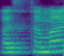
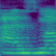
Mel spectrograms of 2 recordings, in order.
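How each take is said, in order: First: The middle is said with a 'sth' sound. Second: The middle is said with a 'z' sound. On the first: The speaker calls it wrong. "अस्थमा नहीं बोलते इसको बच्चों" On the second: The speaker calls it right. "एजमा बोलते हैं"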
